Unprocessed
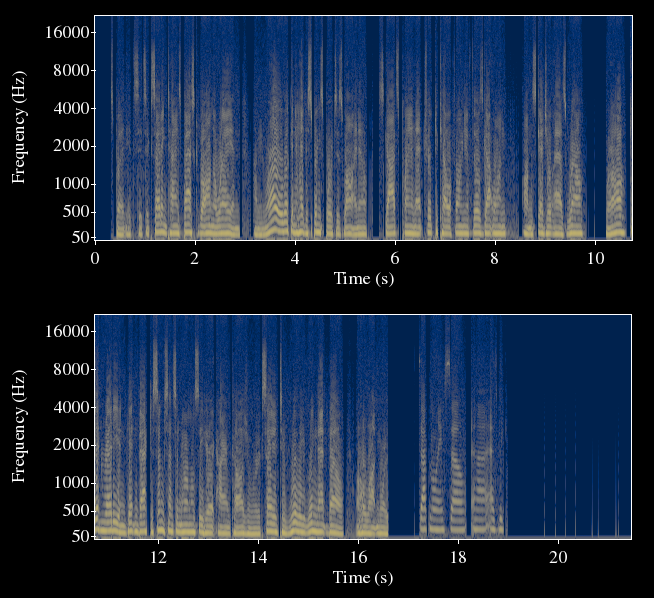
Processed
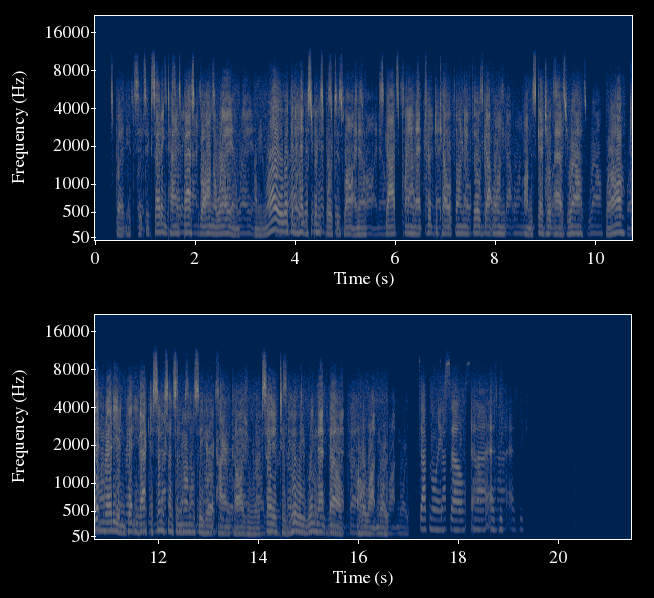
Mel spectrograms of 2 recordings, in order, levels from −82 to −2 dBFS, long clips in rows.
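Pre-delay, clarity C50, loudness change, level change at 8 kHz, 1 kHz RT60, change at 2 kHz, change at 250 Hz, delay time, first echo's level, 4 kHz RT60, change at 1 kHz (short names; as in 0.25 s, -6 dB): none, none, -12.5 dB, -3.5 dB, none, -7.5 dB, -26.0 dB, 0.409 s, -10.0 dB, none, -14.5 dB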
